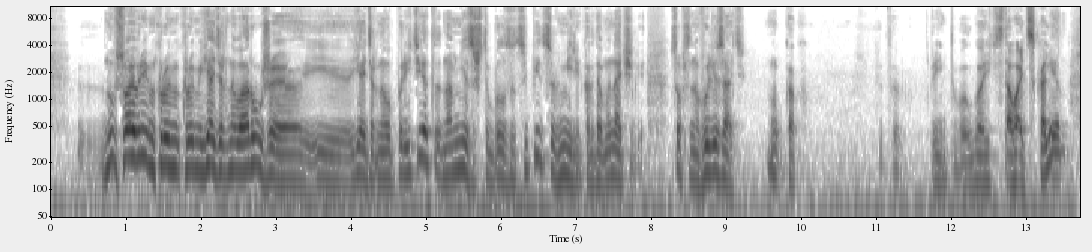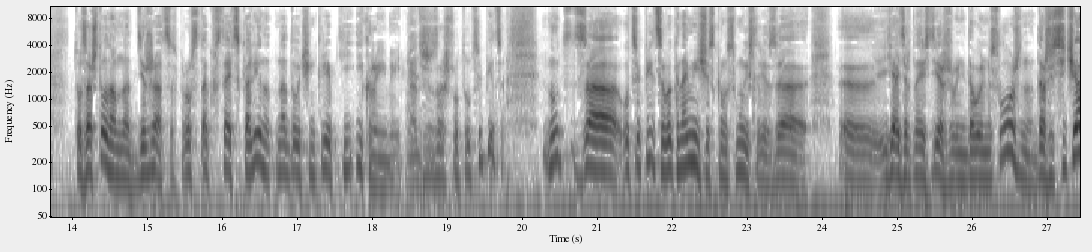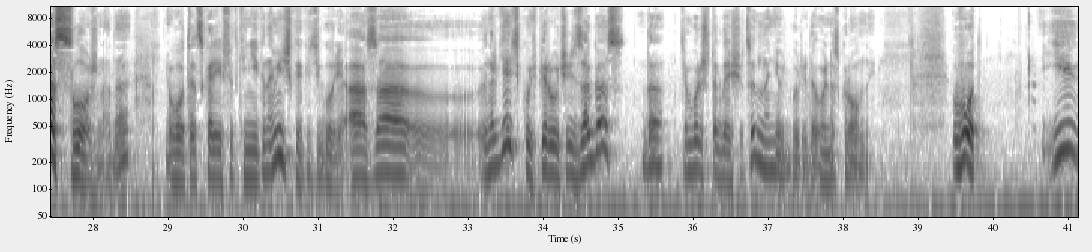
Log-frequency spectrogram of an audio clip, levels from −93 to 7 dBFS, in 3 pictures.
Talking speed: 145 wpm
